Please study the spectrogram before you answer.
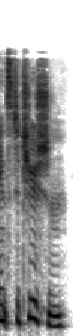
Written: institution

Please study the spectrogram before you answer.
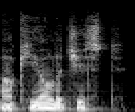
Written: archaeologist

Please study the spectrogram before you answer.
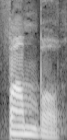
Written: fumble

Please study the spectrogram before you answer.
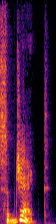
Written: subject

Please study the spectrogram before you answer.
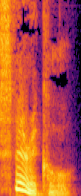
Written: spherical

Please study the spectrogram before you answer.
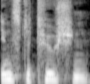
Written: institution

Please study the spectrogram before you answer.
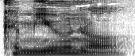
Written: communal

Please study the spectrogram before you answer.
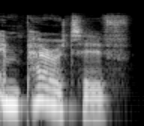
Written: imperative

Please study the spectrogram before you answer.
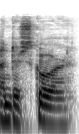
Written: underscore

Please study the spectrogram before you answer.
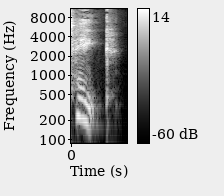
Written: take something up

